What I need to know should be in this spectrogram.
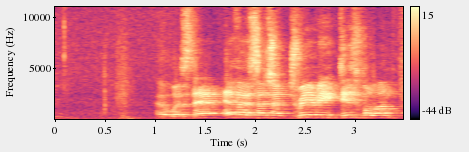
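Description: Another adult man answers loudly across the stage.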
